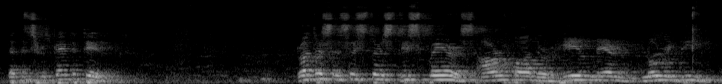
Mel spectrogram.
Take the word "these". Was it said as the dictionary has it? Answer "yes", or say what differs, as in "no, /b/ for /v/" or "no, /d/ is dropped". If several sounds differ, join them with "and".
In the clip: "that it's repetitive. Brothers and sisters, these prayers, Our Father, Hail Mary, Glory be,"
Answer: no, /s/ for /z/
